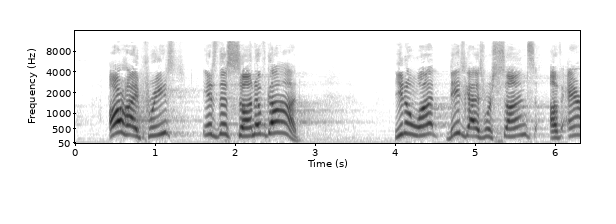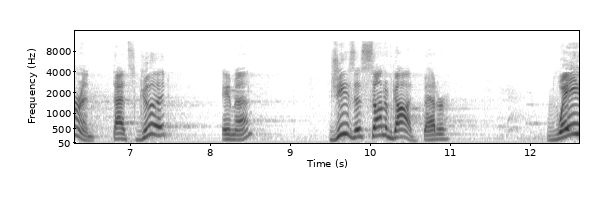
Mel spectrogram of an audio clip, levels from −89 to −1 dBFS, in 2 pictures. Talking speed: 125 wpm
